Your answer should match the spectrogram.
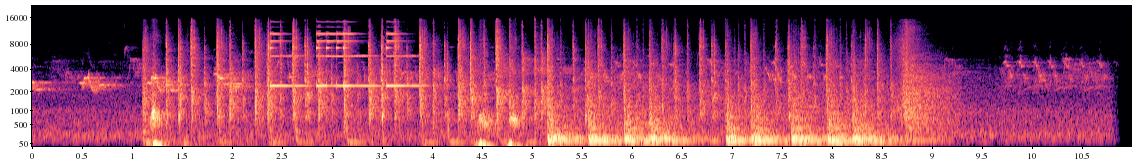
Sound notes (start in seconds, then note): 2.2 bells ringing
